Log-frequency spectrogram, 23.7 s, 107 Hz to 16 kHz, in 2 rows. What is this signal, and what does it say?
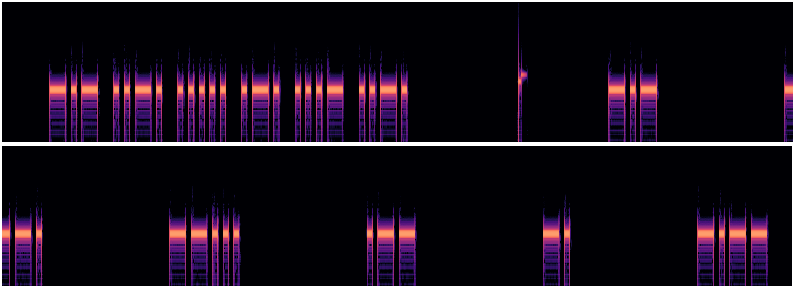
Morse code, heard as a keyed tone, about 15 wpm, spaced as for 6 wpm, 700 Hz. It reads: KF5RVF KG7WNY
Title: USA Call Signs - 6 Characters - 8x Character Spacing - 15wpm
